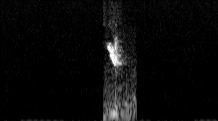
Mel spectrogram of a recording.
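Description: Near silence, broken about a second in by one brief, faint high-pitched sound.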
